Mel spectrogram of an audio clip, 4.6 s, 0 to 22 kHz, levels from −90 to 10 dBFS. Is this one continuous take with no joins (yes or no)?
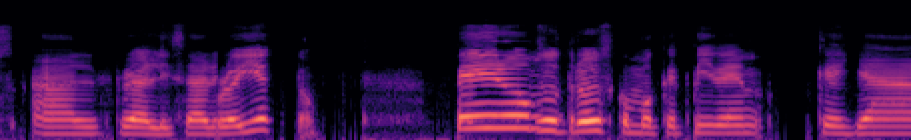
no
